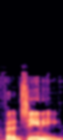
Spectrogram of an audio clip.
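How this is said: It is said with an American accent. "in American, we say uh"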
